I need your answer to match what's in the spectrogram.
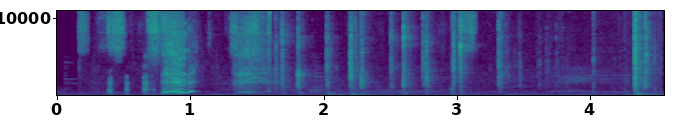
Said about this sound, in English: Okay, he's typing, guys. He's typing.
